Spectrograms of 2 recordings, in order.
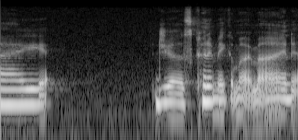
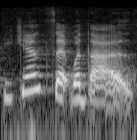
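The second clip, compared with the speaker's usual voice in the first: put-on mean girl voice; 6 semitones higher than usual. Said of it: "those girls that are like".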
